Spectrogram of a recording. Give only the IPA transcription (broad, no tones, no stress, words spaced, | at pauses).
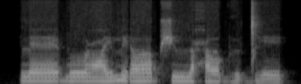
lɛːboː ʕeme ɾʌːb ʃɯːħʌːbɦɯ ɡ͡ǀe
